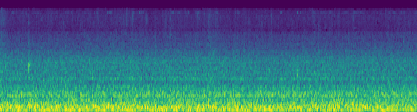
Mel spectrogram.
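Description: Steady low drone of a kitchen range hood fan and a lit gas burner, with a few faint taps of a wooden spatula stirring food in a pan.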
